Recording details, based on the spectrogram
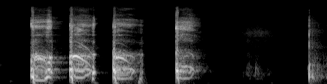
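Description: Four sharp, harsh voiced bursts in quick succession, then a brief short sniff or snort; an irritant cough from inhaling a strong-smelling powder.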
